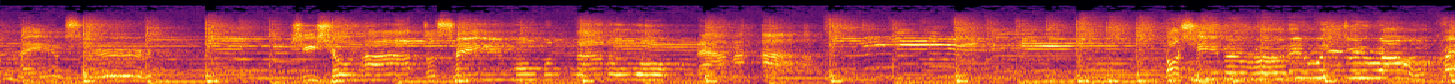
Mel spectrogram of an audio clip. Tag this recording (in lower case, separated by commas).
ska, music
